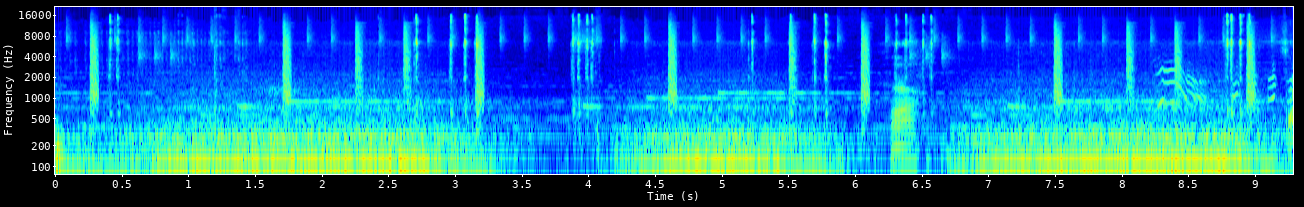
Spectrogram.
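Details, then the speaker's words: Mazda RX7 FD HVAC blower running again after replacing bad fuses: steady low fan drone with a fast irregular ticking rattle; a leaf is caught in the blower fan. "hey so it's just a and fuse sounds like there's a leaf"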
